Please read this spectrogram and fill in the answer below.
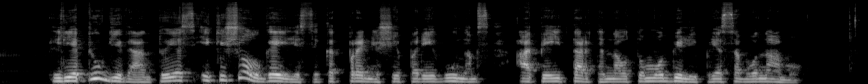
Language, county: Lithuanian, Marijampolė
